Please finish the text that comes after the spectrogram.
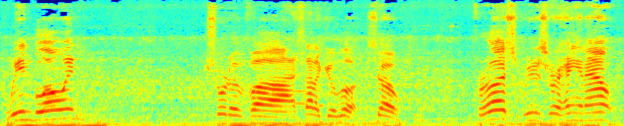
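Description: A man's voice: sits high, lively intonation, measured pace. A man in his thirties on a boat deck, talking casually and folksily to a close camera about a fishing trip. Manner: laid-back, rambling, folksy. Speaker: fishing vlogger. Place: open deck of a boat at sea, outdoors. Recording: wind and engine noise outdoors.

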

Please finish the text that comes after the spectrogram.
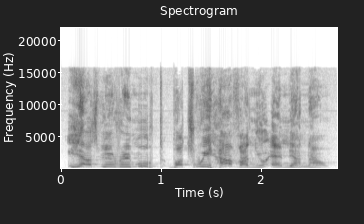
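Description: An earnest, troubled Nigerian palace guard reports to his father in a stage play. His high, creaky voice is declamatory and very lively in pitch. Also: moderate pace, heavily acted. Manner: declamatory, dramatic. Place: theatre stage.

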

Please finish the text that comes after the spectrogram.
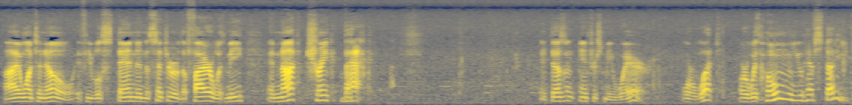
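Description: A middle-aged man reciting poetry to a small group outdoors, with earnest, deliberate and emphatic phrasing. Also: on the high side, fairly bright tone. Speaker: poem reader, presenter. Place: outdoors in a wooded area. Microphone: camera mic a few meters away. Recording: slightly muffled outdoor camera audio, faint ambient noise.

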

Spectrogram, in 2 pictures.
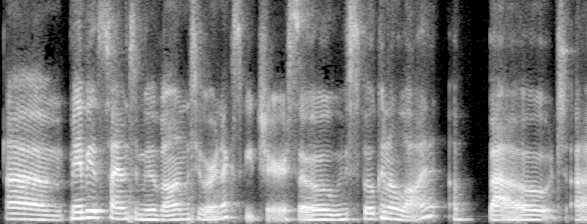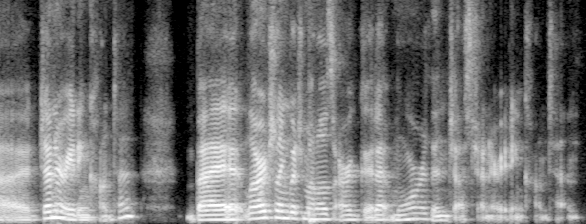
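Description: A woman in her thirties presenting a software demo in a conversational way on a video call. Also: on the low side, measured pace, creaky. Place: small indoor room on a video call.

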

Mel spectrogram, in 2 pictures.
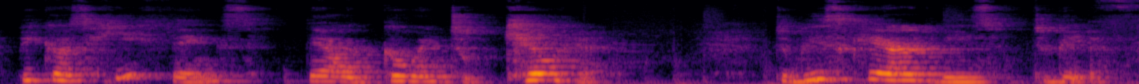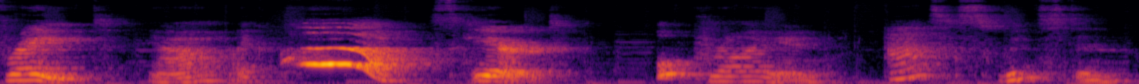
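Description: A young woman teaching English, reading a simplified story and explaining it with deliberate, demonstrative enunciation for learners. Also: medium pitch. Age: young adult. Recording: echoey room, music behind.

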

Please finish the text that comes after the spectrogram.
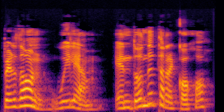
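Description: A woman's voice: on the high side, lively intonation, measured pace, voice pushed up. A woman voicing a loyal, anxious male assistant in an audiobook, formal and deferential.

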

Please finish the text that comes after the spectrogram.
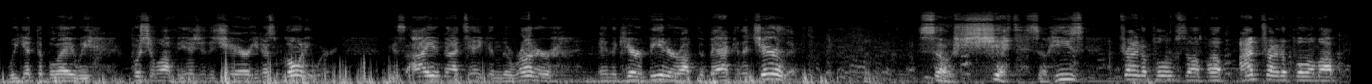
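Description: A man's voice: sits high, normal speed. A middle-aged man telling a casual, wry story with swearing as a memorial speaker on an outdoor stage at night. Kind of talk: anecdotal storytelling speech. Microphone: handheld mic, filmed from the audience. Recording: distant phone capture with background noise.

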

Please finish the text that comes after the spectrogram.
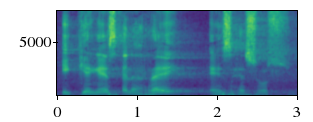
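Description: Slow-preaching priest in a reverberant church. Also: male voice, medium pitch, very animated, a bit bright. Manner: slow, rising and falling preaching cadence with repeated phrases. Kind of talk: sermon. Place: church, at a pulpit. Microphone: handheld mic on a stand. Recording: reverberant church with faint background noise.

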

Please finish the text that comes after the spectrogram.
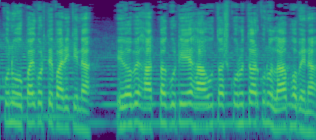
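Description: Man as careworn village father, cartoon dub, fairly high pitch, plaintive, gentle, music behind. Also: level tone, quick pace, natural voice. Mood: downcast, weary. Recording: music under the voice.

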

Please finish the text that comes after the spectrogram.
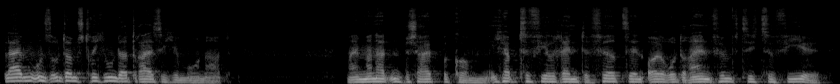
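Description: A man's voice: medium pitch, lively intonation, normal speed, mellow, close to an everyday voice. A man playing a worried village wife in a documentary radio play, talking in clipped, colloquial sentences. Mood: aggrieved. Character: worried wife of a jobless man, counting money.

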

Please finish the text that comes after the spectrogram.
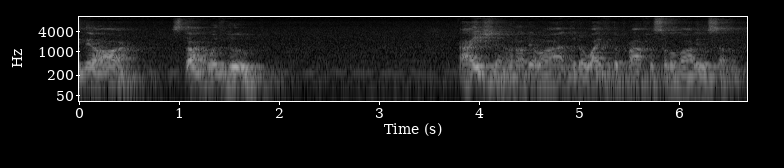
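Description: A middle-aged man talks through a religious lesson in a relaxed, conversational way, dropping rhetorical questions as he goes. His voice is low and mellow. The sound is echoey and distant, as if picked up by a desk mic set back in a small room. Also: a little hiss or hum. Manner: conversational, asks rhetorical questions with frequent "right?". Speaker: imam giving a lesson. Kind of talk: casual Islamic lecture. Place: small indoor study room. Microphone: desk mic on a stand.

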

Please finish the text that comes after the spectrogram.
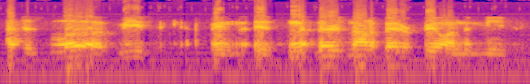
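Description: A young man with a deep baritone voice, rambling folksy chat as a country singer guest on a radio interview. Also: fairly even intonation, a little fast, bright, forceful tone, rough recording. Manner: rambling, folksy, with many fillers and restarts.

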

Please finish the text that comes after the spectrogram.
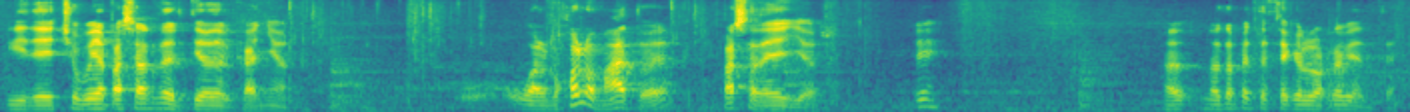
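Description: Lively chatty man from Barcelona. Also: medium pitch, quick pace, faint music behind. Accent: Castilian Spanish from Barcelona. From Catalonia, Spain. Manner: chatty, swearing, joking with chat. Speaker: gaming streamer. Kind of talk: casual live gameplay commentary. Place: home room with webcam.

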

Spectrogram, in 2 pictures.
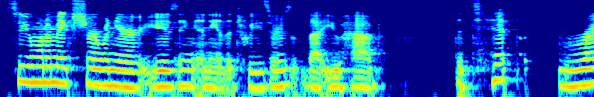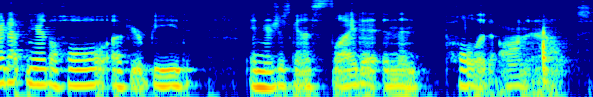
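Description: A woman leading a hands-on beading tutorial at a craft table, explaining each step slowly and patiently. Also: mid-range voice, gravelly. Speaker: craft instructor.

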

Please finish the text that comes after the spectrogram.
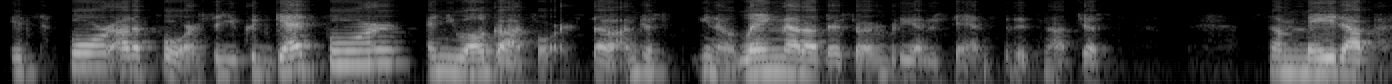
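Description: A woman's voice: lowish voice, brisk. A woman's voice comes through with a dull, lo-fi quality, as she moderates an online webinar. She talks in a chatty, friendly way over a video call. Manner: friendly, chatty, thanks each speaker. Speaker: webinar host.

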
